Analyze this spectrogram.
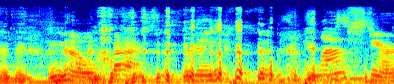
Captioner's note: laughs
